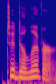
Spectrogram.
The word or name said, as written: to deliver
